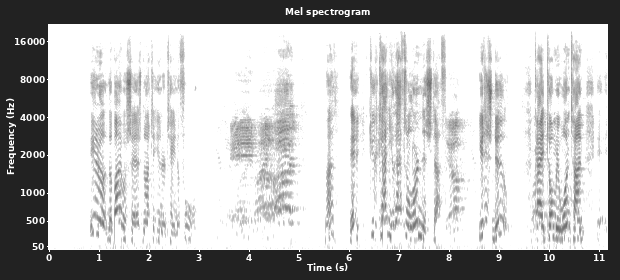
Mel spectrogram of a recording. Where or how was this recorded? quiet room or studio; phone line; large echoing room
large echoing room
